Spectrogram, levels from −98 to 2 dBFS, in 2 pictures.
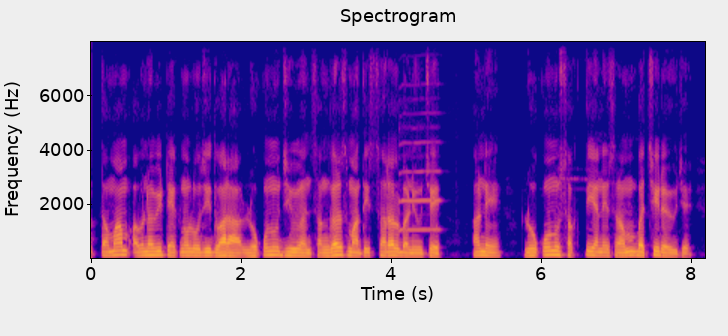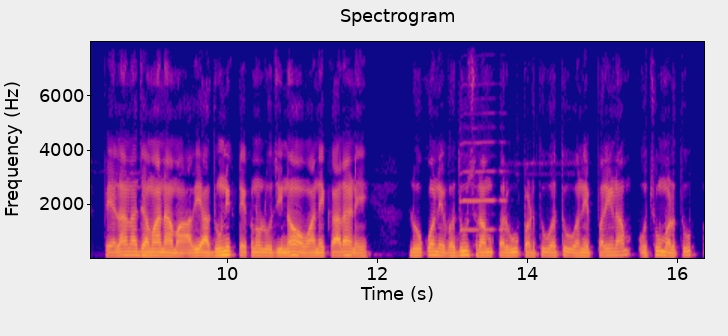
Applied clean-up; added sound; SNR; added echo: neural mask model RNNoise.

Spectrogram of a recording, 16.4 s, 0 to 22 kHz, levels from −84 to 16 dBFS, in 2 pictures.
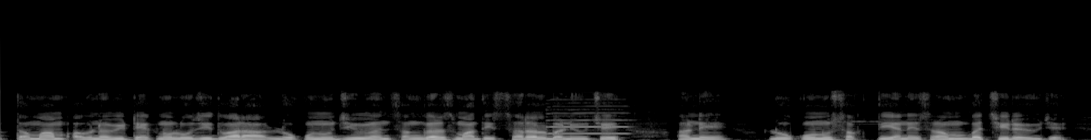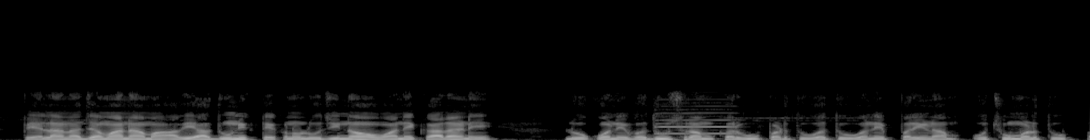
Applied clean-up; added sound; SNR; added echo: none; Wind instrument, woodwind instrument; 20 dB; none.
